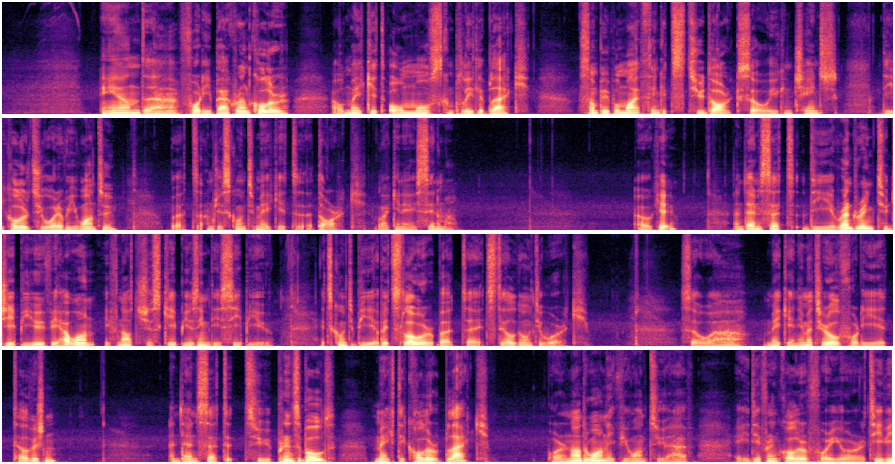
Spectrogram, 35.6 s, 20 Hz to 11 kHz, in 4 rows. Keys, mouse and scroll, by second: 8.7-10.7 drag, 12.8 drag, 13.0 middle click, 14.5-14.9 middle drag, 14.9-15.2 scroll up 1, 15.2-17.3 drag, 19.9 shift+z, 21.8-23.1 drag, 25.2-27.7 drag, 29.4-30.7 drag.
